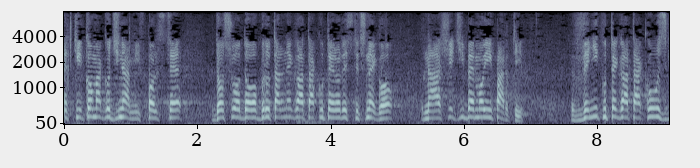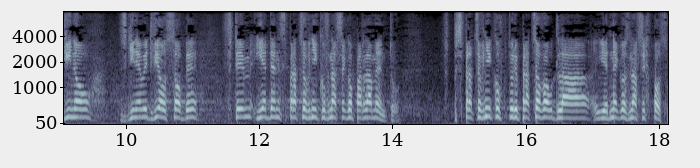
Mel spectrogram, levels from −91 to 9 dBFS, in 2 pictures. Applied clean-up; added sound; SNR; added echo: none; none; none; none.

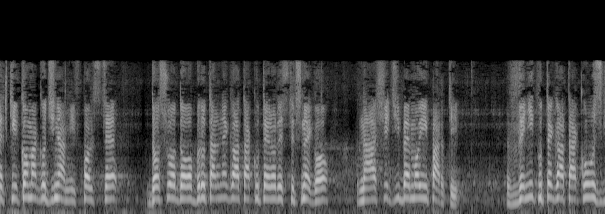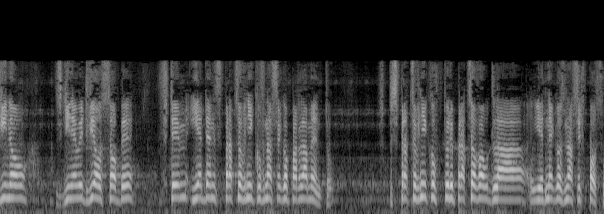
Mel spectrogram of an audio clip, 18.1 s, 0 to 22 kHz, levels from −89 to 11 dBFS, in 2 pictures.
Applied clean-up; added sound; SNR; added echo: neural separator model SepFormer DNS4.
